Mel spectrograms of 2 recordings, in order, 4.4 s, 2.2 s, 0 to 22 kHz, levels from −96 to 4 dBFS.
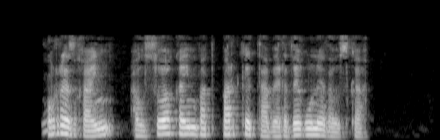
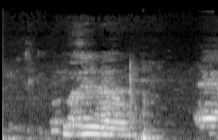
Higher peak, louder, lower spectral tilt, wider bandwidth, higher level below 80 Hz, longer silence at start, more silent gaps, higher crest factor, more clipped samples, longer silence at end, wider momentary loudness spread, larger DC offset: about the same, 0 dBFS vs -2 dBFS; second, -17 LUFS vs -14 LUFS; second, -6.5 dB/octave vs -9 dB/octave; first, 7.8 kHz vs 6.6 kHz; second, -66 dBFS vs -28 dBFS; first, 0.45 s vs 0.05 s; neither; about the same, 18 dB vs 14 dB; neither; first, 0.75 s vs 0 s; second, 11 LU vs 21 LU; neither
